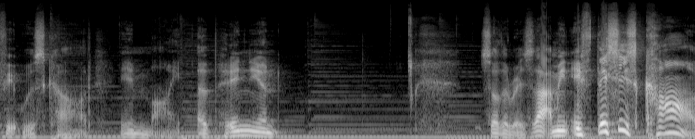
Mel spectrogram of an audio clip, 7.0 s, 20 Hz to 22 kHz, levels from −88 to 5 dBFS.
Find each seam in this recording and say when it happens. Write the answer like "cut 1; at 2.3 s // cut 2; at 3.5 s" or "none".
none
